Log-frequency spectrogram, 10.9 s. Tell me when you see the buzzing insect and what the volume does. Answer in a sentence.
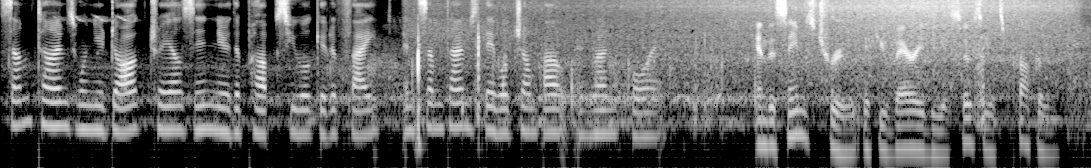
You can hear the buzzing insect from 0.0 to 10.8 s, getting louder then quieter.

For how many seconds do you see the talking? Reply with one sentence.
You can hear the talking for 10 seconds altogether.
